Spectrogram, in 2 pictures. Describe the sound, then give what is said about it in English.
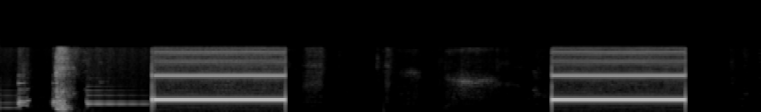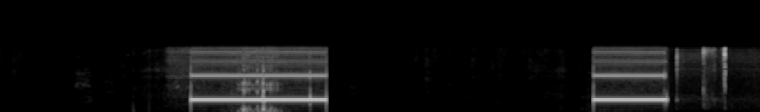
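A telephone line rings while a call is transferred to voicemail: four steady ringback tones, each about two seconds long, spaced roughly six seconds apart with silence between, after a few brief clicks at the start. “Okay, hang on. I'll send you over to his voicemail.”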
